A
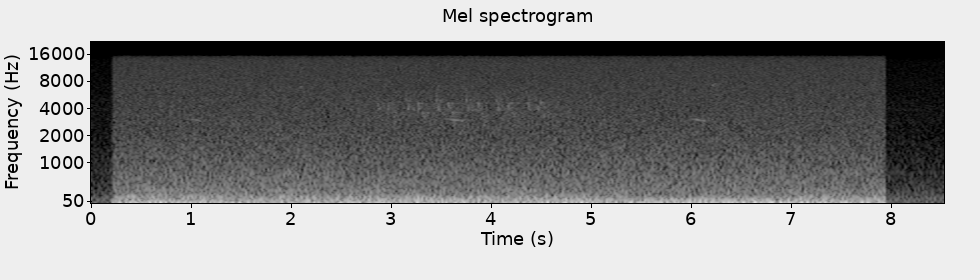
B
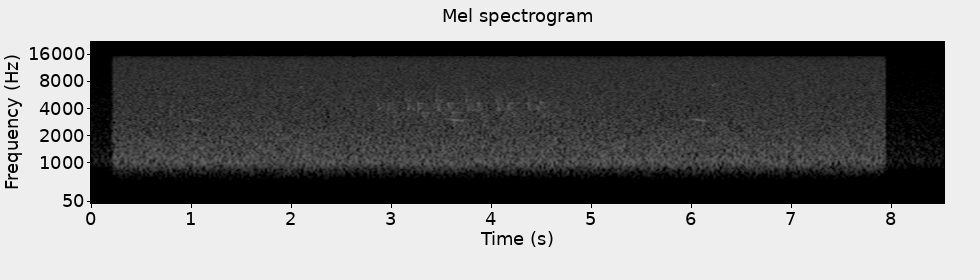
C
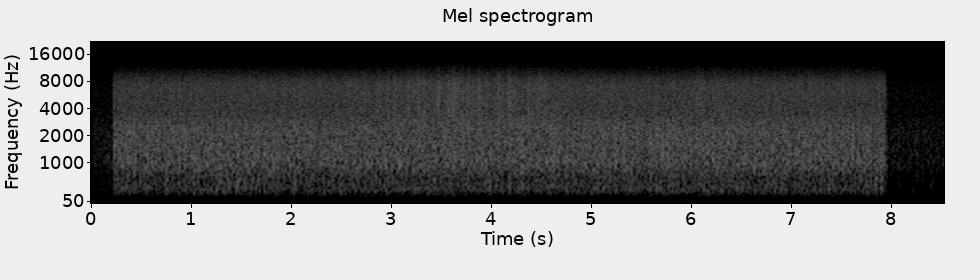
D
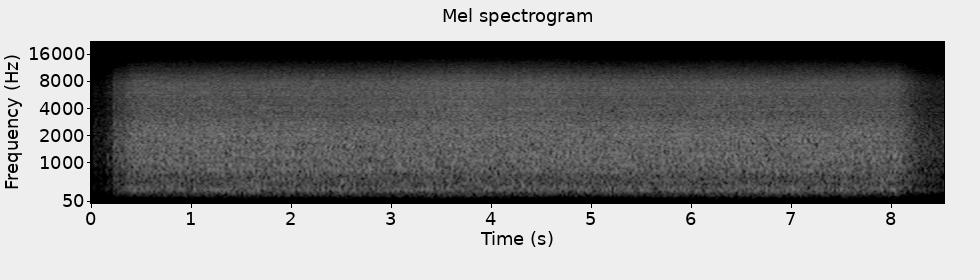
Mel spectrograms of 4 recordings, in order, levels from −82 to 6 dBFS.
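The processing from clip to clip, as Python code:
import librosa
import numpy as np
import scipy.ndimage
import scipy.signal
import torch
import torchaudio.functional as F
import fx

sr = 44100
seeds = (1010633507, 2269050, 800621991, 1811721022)

y1 = scipy.signal.sosfilt(scipy.signal.cheby1(5, 1.0, 1000.0, 'highpass', fs=sr, output='sos'), x)
y1 = F.gain(torch.from_numpy(y1), -4.5).numpy()
y2 = fx.noise_vocoder(y1, sr, seeds[0], bands=4)
y2 = F.gain(torch.from_numpy(y2), 1.5).numpy()
y3 = fx.rev_plate(y2, sr, seeds[1], rt60_s=1.0, hf_ratio=0.95, predelay_ms=105, drr_db=-7.5)
y3 = F.gain(torch.from_numpy(y3), 2.0).numpy()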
